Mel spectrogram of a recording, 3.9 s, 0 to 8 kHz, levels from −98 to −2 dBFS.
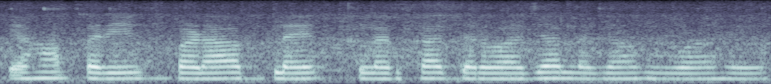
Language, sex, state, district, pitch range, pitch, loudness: Hindi, female, Uttar Pradesh, Lucknow, 200-210 Hz, 205 Hz, -16 LUFS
